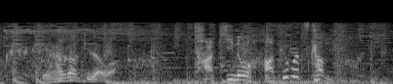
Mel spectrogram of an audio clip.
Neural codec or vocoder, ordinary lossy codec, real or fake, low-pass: none; none; real; 7.2 kHz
